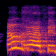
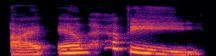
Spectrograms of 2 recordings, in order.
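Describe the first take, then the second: First: It is said quickly, running the words together. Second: It is said slowly and clearly enunciated. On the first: It is how adults talk among themselves. The speaker calls it wrong. "Not, I'm happy, da, da, da, you know, like we're going on" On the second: It is easier for a child to understand. The speaker calls it right. "speak a little slower than you would to your friends because you want to enunciate"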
